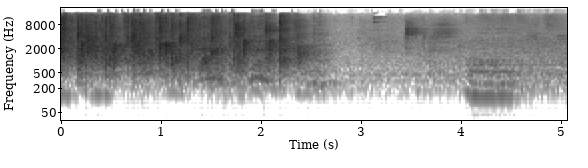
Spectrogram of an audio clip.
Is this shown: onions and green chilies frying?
no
